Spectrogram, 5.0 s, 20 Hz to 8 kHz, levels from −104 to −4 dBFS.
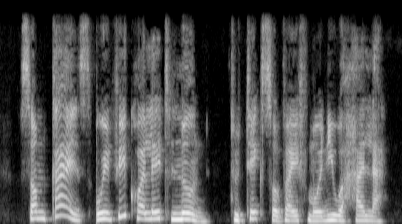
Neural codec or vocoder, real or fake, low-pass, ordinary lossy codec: codec, 24 kHz, 0.9 kbps, WavTokenizer, medium speech release version 2; fake; 7.2 kHz; none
